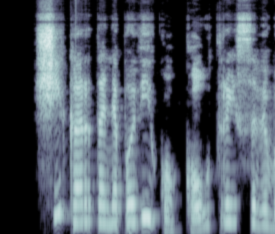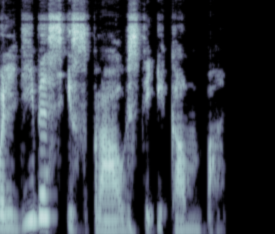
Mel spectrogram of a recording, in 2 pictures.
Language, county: Lithuanian, Panevėžys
